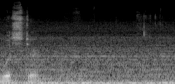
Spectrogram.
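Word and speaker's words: Worcester: example is spelled similarly but you know it's pronounced Worster so you encounter that a lot and that's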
